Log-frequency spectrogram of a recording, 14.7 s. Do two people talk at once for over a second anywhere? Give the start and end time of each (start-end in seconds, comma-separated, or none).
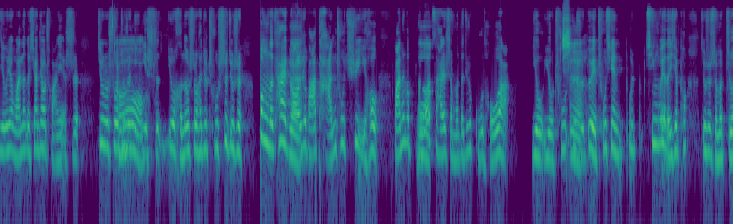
none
